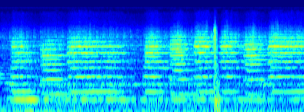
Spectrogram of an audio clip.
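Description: Dramatic orchestral background music, with brass holding sustained chords that change every second or so. About four seconds in, a car door shuts with a single thump.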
